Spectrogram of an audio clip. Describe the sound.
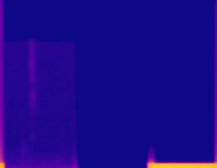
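A telephone line tone plays while a call is placed. A faint click comes first, then silence, then a steady, pure single-pitched tone begins and holds unbroken to the end.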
